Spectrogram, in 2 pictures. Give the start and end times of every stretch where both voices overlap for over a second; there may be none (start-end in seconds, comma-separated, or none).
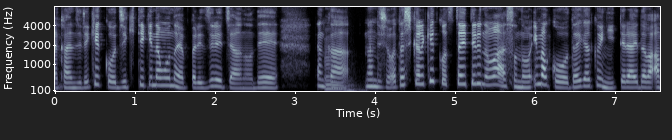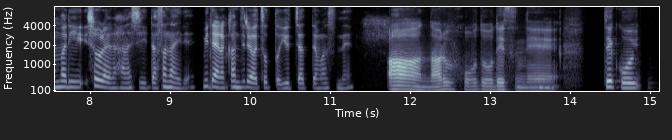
none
